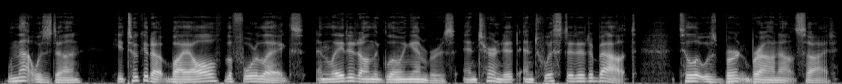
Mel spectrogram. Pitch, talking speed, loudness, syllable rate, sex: 120 Hz, 235 wpm, -18 LUFS, 5.3 syllables/s, male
